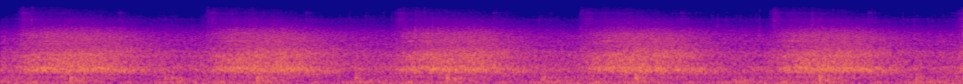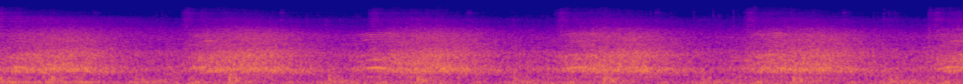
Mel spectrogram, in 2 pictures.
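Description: A huge crowd chants in a steady rhythm, echoing widely.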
